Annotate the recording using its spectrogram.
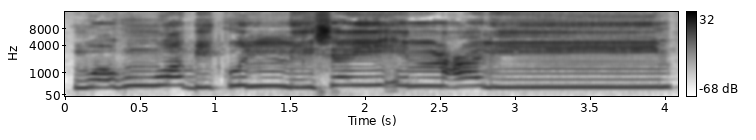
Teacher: شیء علیم کے اندر یا ساکن اس سے پہلے زیر ہونے کی وجہ سے یا مدہ اور آگے میم ساکن آ رہا ہے تو علیم ہم یہاں پر علیم کو کھینچ کر پڑھیں گے · اظہار حلقی کا قاعدہ ہو رہا ہے. یہاں پر ہم کوئی غنہ نہیں کریں گے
